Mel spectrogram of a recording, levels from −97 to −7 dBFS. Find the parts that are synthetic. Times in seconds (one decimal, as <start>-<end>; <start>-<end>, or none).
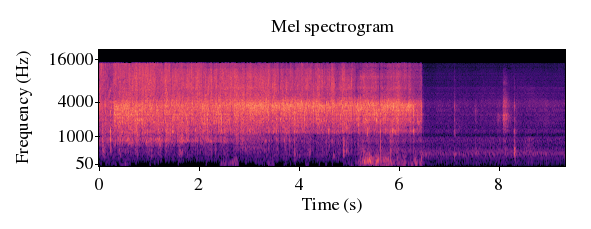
2.7-3.3; 5.2-9.3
